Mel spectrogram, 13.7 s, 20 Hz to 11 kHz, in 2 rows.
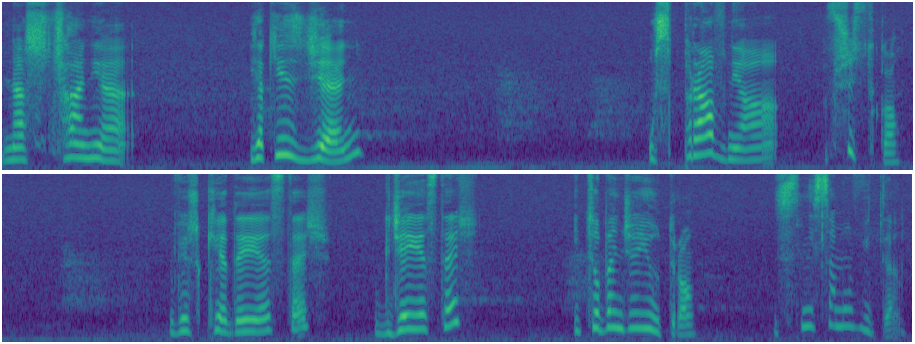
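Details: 41-year-old woman with aphasia after a stroke in 2009, self-described stroke survivor and aphasian; aphasia after stroke.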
